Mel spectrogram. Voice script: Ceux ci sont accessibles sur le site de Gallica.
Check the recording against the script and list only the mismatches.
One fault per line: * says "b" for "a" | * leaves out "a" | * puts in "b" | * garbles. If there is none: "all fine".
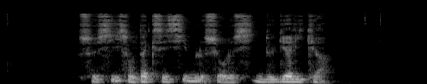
all fine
